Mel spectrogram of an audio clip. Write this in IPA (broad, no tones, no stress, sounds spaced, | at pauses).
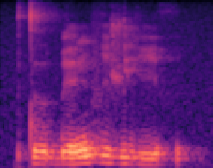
t ɯ ɓ e ŋ v i ʒ j i θ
